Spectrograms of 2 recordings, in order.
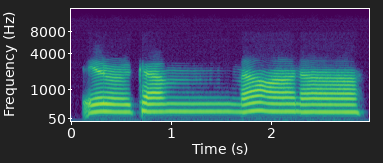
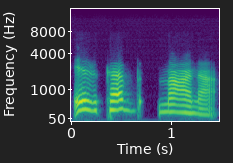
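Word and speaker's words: ارْكَبْ مَعَنَا: mim are متجانسين صغير ba is silent and followed by mim متحرك Please repeat after me the correct pronunciation. Irkam ma'ana. That is the correct. But the wrong is irkab ma'ana.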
